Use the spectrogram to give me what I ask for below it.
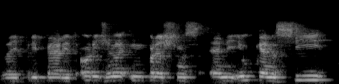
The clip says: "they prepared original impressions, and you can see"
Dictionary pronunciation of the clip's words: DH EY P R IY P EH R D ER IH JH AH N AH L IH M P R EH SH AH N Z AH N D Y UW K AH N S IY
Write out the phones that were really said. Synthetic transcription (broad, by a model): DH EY P R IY P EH R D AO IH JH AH N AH L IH M P R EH SH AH N S AH N D Y UW K AH N S IY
